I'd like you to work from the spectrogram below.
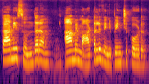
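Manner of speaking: plain reading voice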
